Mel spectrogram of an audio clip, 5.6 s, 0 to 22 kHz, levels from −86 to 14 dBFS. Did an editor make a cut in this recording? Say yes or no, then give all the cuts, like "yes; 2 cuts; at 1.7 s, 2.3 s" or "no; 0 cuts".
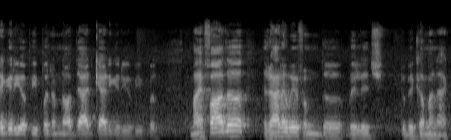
yes; 1 cut; at 2.3 s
